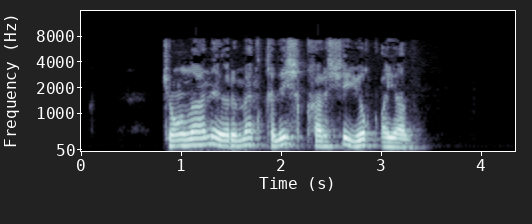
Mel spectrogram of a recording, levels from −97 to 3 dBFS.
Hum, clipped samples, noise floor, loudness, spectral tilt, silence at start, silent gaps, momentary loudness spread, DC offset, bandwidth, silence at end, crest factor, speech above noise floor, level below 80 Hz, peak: none; under 0.1%; -89 dBFS; -12 LUFS; -6.5 dB/octave; 0.8 s; none; 6 LU; under 0.1%; 7.8 kHz; 1 s; 14 dB; 77 dB; -54 dBFS; 0 dBFS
